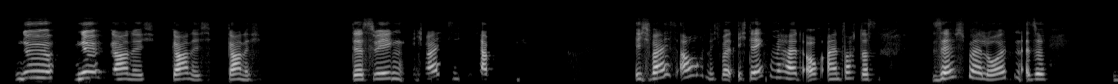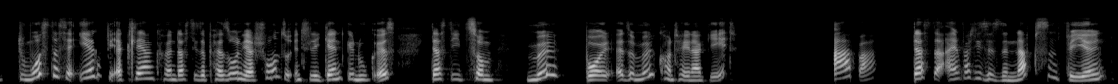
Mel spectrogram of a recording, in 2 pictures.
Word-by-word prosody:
Nö, 265 +3 -2 0.4
nö, 270 +5 +6 0.2
gar 245 +2 +5
nicht, 225 +1 -9 0.2
gar 245 +3 +7
nicht, 205 -1 -12
gar 240 +2 +6
nicht. 210 0 -12 0.9
Deswegen 255 +4 +2
ich - - -20
weiß - - +2
nicht, 260 - -22
ich - - -45
habe 240 0 +3 1.4
Ich 245 0 -5
weiß 315 +11 +4
auch 415 +6 0
nicht, 245 -2 -17
weil 225 - 0
ich - - -11
denke 295 +6 +2
mir 315 - -7
halt 260 0 +4
auch 245 - +2
einfach, 255 +4 0
dass 230 -2 -2 0.5
selbst 285 +6 +2
bei 300 -5 +3
Leuten 250 +5 -1
also, - - 0
d - - -30 0.7
du 230 - -9
musst 325 - +1
das 375 - -2
ja - - 0
irgendwie 365 +7 -1
erklären 270 +1 +2
können, 220 -4 -4
dass 215 0 +1
diese 210 -1 -5
Person 240 +5 -1
ja 195 -2 +6
schon 305 - -4
so - - -7
intelligent 225 +3 0
genug 215 -3 -4
ist, - - +3 0.3
dass 235 +1 +3
die 230 -2 -12
zum 220 -3 +1 0.3
Müllbeu 215 - +2
also, 255 +2 -2
Müllcontainer 215 - -1
geht, 175 -1 -7 1.0
aber - - +3 0.4
dass 260 +1 +5
da - - 0
einfach 275 +5 -2
diese 275 -6 -10
Synapsen 195 - 0
fehlen, 195 +6 +2
245 Hz, 165 wpm, -25 LUFS, 220-280 Hz, 1.4 s, gar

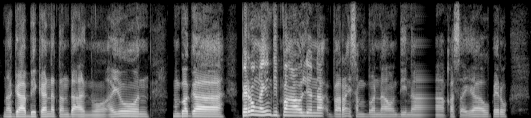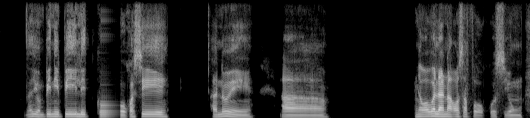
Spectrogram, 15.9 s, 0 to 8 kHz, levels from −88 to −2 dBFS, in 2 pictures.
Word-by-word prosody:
nagabi 140 0 +4
ka 145 - +5
natandaan 135 -4 -1
mo 120 +1 -6
ayun 155 +2 0 0.4
kumbaga 155 -2 +6 0.3
pero 220 +5 +9
ngayon 235 +2 +5
di 230 - 0
pa 225 +3 +5
nga 205 -1 +6
uli 200 -1 +2
na 180 -1 +1
parang 140 +3 -2
1 140 -2 -3
buwan 130 -1 -5
di 135 0 -8
nakasayaw 125 +1 -5
pero 145 -1 -6 0.8
ayun 140 -2 -9
pinipilit 140 -1 -5
ko 125 0 -13 0.2
kasi 140 +1 -4 0.7
ano 135 +6 -7
eh 115 -4 -8 0.5
ah 115 -1 -7 1.4
nawawala 145 +1 -1
na 140 - -1
ako 135 +1 -5
sa 140 - -8
focus 115 -1 -12
yung 115 -1 -14
140 Hz, 120 wpm, -21 LUFS, 125-150 Hz, 1.4 s, pero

